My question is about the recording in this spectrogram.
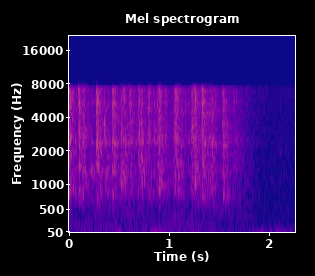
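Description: A rapid run of light clicks, about ten a second, fading out near the end, over a faint low steady hum.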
